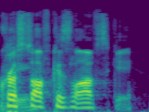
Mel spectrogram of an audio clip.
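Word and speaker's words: Krzysztof Kieślowski: How do you pronounce his name? Who did the color trilogy? – Oh, Krzysztof Kieslowski.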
